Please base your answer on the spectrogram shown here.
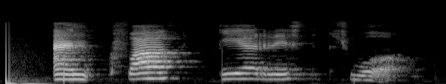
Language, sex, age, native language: Icelandic, male, 6, Icelandic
